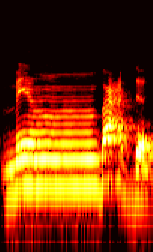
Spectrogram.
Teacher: Seakan-akan mim ketemu ba kemudian tahan dua ketukan atau satu alif. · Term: iqlab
